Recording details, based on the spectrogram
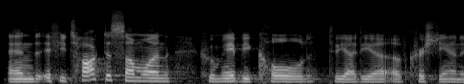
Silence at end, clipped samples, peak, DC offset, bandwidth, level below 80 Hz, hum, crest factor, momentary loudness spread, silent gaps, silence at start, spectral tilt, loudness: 0 s; under 0.1%; -8 dBFS; under 0.1%; 16 kHz; -66 dBFS; none; 20 dB; 10 LU; none; 0.1 s; -6.5 dB/octave; -27 LUFS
